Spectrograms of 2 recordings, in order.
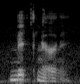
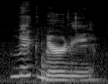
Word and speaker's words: McNerney: Is that how you pronounce it? McNerney? McNerney. McNerney.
